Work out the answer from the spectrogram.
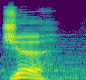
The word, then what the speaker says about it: Zhe: uh my name is J J yeah this spelled zhe e z h e z h e pronounce it pronounce it J like George J okay hello J I'm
